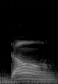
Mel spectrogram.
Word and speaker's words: Dan: And we're going to say Dan, but it's pronounced Dawn.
